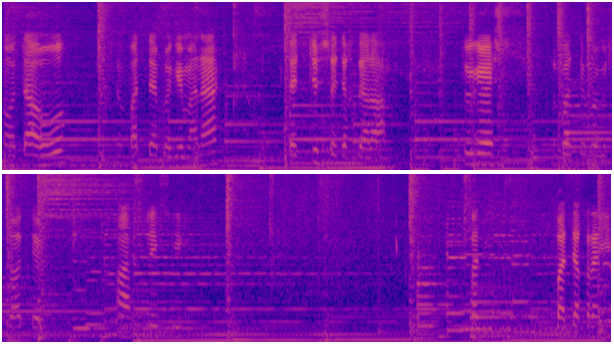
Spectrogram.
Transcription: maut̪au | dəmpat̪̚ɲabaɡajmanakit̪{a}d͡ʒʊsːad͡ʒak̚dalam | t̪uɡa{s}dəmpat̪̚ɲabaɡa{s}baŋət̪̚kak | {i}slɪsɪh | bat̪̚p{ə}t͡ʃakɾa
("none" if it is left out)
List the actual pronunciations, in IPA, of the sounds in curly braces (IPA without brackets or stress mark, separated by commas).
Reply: a, s, s, a, a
